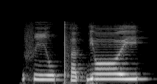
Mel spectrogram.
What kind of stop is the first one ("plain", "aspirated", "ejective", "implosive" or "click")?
aspirated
